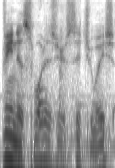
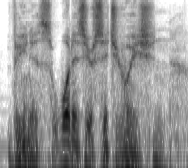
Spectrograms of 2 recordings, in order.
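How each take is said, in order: First: It is said in his normal voice. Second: It is said in a put-on character voice.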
